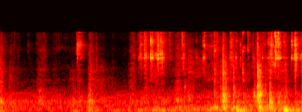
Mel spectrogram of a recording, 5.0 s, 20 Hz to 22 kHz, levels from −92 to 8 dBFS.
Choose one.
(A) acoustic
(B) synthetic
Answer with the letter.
A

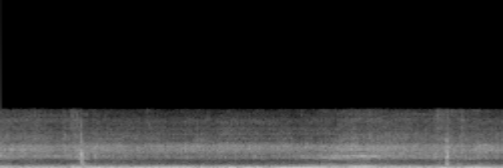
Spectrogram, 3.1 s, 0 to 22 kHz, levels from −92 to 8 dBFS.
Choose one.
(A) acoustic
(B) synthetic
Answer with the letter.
A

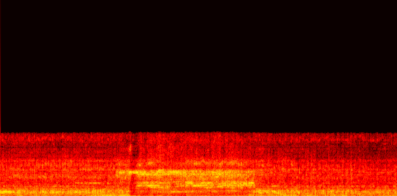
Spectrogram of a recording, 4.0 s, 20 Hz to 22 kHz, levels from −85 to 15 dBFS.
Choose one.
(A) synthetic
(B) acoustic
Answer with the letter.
A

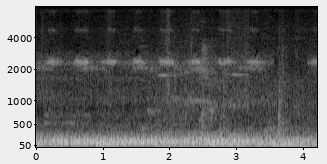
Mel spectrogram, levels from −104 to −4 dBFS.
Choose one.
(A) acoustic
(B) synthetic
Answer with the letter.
A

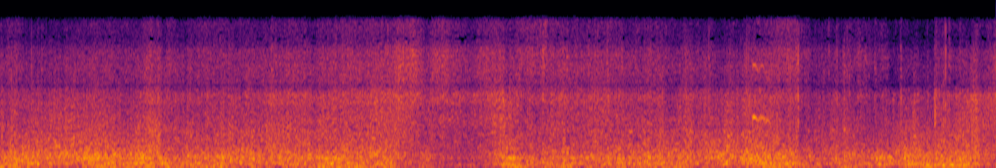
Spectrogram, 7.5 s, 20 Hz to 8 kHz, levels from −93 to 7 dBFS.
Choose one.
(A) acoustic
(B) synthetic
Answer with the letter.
A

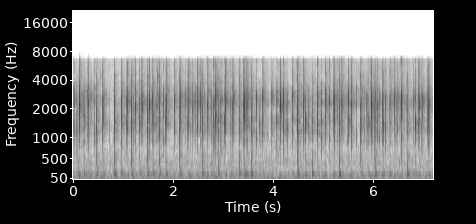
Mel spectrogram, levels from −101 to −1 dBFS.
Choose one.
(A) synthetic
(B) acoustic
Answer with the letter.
B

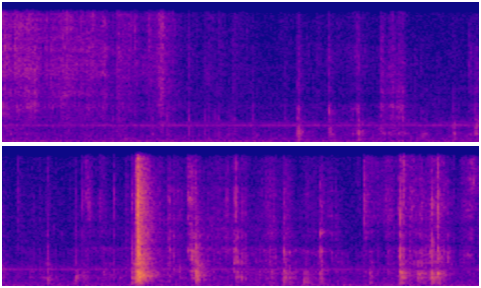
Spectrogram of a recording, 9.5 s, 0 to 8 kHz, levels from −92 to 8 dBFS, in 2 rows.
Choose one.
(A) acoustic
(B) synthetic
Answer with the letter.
A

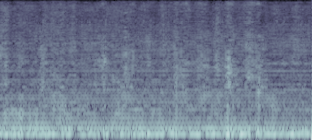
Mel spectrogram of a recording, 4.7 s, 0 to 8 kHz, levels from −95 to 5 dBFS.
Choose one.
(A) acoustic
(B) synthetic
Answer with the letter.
B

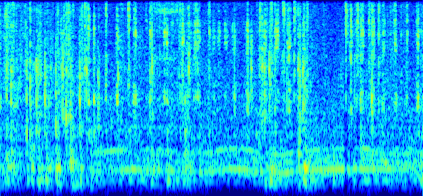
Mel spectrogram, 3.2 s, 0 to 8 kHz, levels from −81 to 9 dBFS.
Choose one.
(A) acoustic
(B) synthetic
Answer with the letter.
A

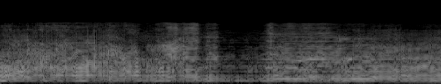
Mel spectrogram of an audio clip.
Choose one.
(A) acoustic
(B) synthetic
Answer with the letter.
B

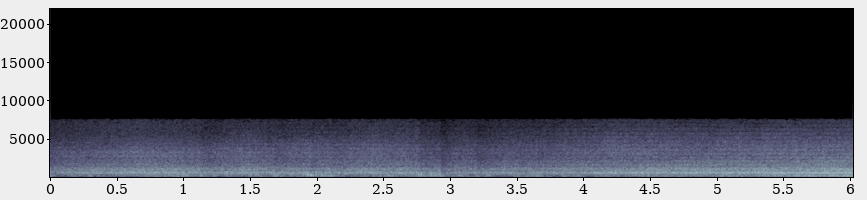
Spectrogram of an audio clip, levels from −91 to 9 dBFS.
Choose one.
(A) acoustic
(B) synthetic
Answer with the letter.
A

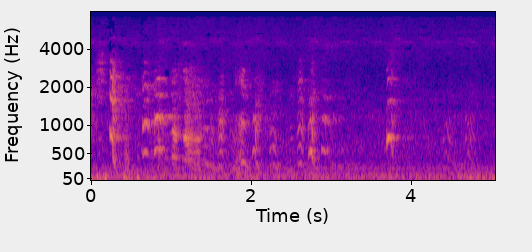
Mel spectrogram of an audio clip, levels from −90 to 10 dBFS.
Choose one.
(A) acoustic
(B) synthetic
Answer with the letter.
A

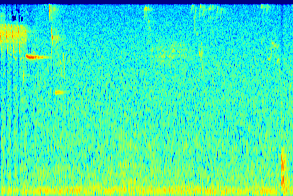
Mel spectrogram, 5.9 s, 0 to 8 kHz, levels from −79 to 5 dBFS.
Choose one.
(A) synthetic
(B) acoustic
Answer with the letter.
B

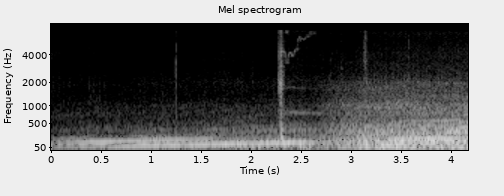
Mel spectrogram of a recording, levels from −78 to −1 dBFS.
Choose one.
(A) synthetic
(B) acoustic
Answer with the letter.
B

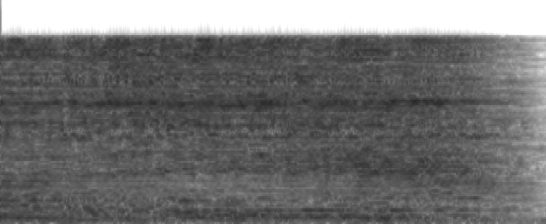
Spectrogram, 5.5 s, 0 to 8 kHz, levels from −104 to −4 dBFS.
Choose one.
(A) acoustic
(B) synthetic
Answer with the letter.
B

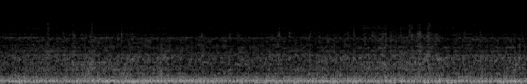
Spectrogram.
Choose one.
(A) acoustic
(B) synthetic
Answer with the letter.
B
